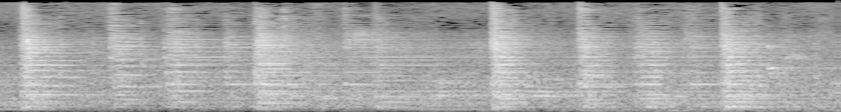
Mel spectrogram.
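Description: Two acoustic guitars strumming a blues accompaniment together, with strong strokes about a second and a half in and again about two and a half seconds in.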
